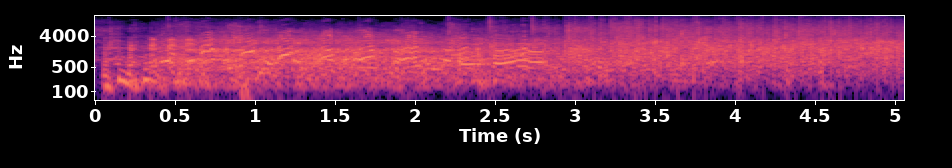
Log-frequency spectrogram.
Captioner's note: laughter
